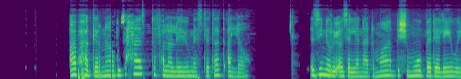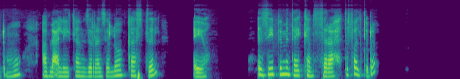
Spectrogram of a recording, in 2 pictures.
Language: Tigrinya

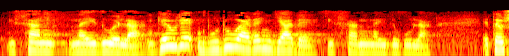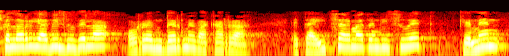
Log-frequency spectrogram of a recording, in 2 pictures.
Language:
Basque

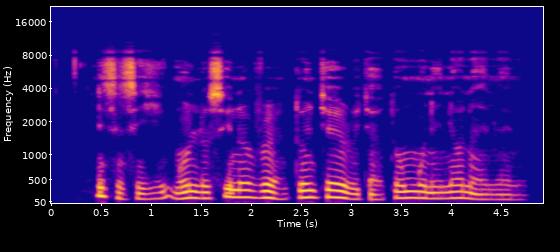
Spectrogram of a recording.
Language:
Yoruba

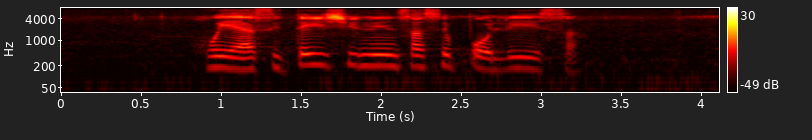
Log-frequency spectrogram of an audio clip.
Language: Southern Sotho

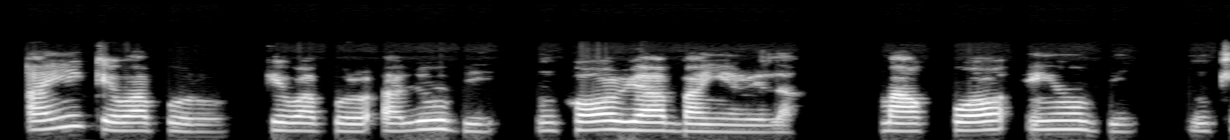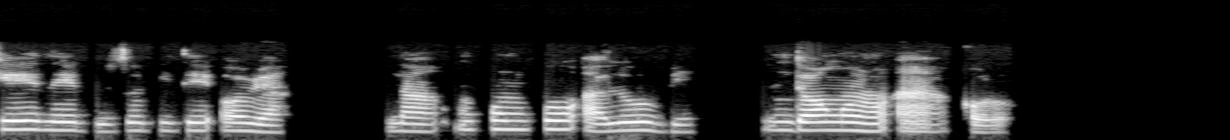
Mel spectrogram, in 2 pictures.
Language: Igbo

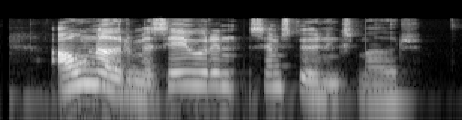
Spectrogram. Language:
Icelandic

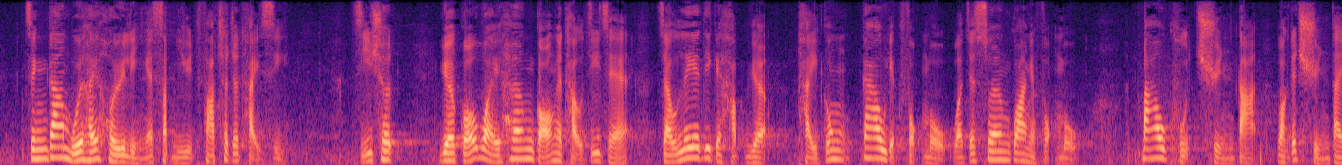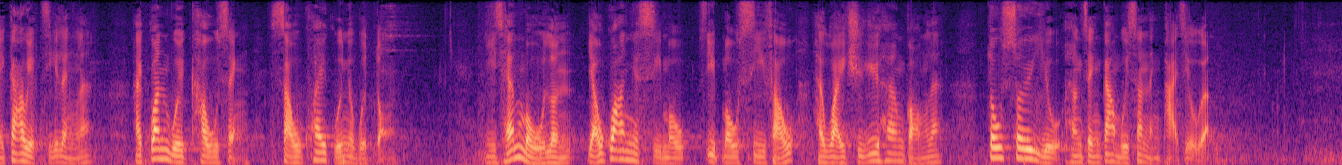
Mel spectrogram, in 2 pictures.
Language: Cantonese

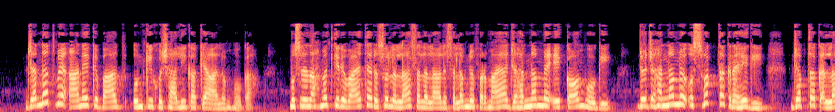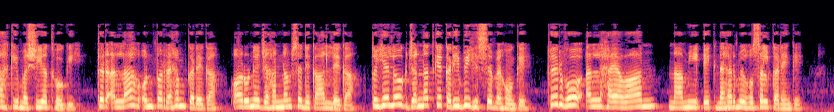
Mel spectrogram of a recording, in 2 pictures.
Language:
Urdu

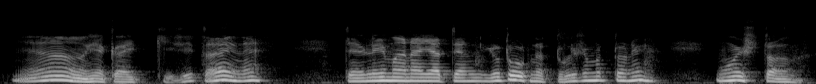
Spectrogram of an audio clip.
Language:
Finnish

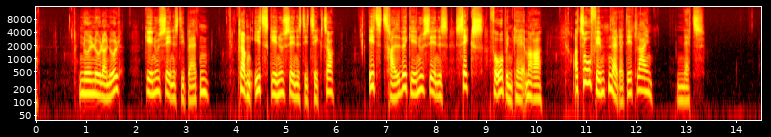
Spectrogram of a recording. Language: Danish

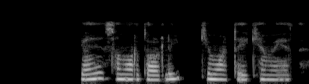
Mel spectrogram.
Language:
Uzbek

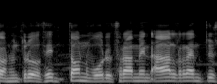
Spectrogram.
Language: Icelandic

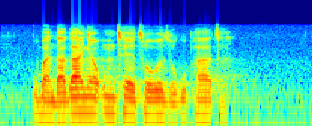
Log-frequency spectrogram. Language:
Zulu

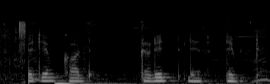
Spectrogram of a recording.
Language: Telugu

